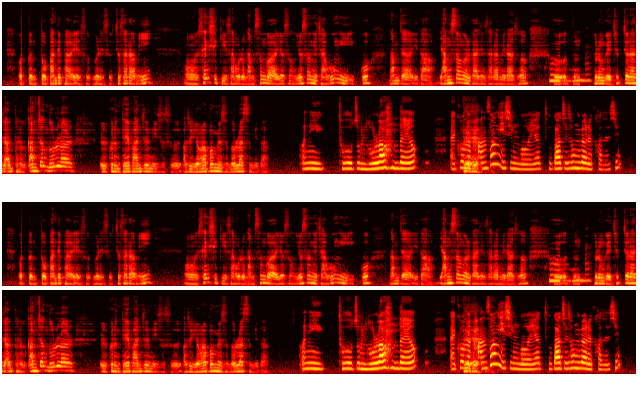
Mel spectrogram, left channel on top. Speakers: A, on the left; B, on the right.
A: 어떤 또 반대파에서 그걸 해서 저 사람이 어, 생식기상으로 남성과 여성, 여성의 자궁이 있고 남자이다. 양성을 가진 사람이라서
B: 음,
A: 그 어떤 그런 거에 적절하지 않다는 깜짝 놀랄 그런 대반전이 있어서 아주 영화 보면서 놀랐습니다.
B: 아니, 저 좀 놀라운데요? 아니, 그러면
A: 네,
B: 간성이신
A: <laughs>
B: 거예요? 두 가지 성별을 가지신?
